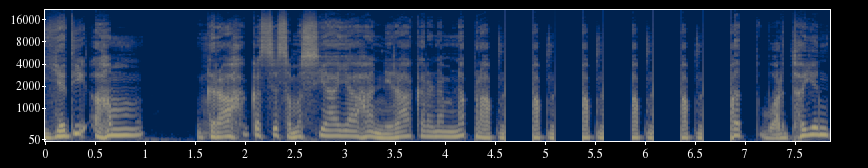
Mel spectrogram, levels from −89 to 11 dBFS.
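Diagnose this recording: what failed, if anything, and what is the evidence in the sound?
Stutter with silent gaps, 4.59 to 6.88 s: a 210 ms fragment repeats four times with 285 ms digital silence between, unlike dropouts. Likely a stalled playback buffer.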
